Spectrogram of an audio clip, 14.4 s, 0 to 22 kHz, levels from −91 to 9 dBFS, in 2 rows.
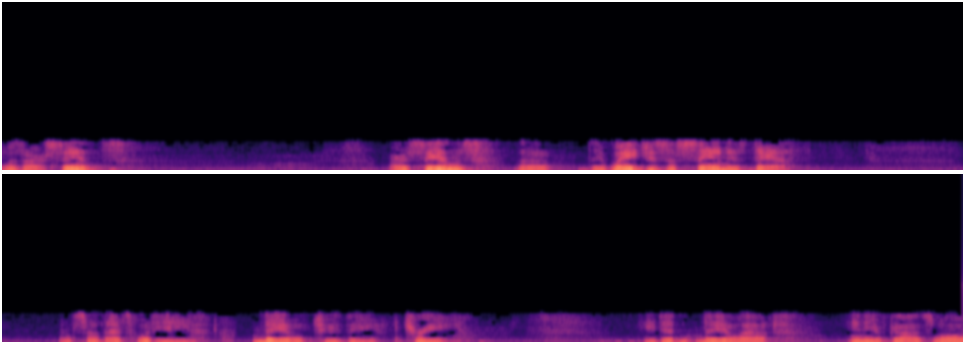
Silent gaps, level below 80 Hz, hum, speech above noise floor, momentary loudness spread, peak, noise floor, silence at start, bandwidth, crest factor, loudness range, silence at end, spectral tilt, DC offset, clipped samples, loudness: none; -60 dBFS; none; 28 dB; 20 LU; -8 dBFS; -55 dBFS; 0 s; 4 kHz; 20 dB; 7 LU; 0 s; -11 dB/octave; under 0.1%; under 0.1%; -27 LUFS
